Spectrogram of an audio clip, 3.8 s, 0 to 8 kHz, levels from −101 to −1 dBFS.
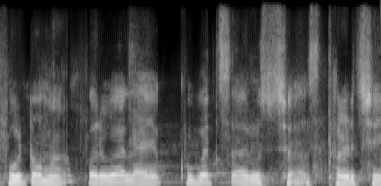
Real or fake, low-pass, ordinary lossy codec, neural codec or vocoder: fake; none; none; codec, 16 kHz, 4 kbps, X-Codec, HuBERT features, trained on general audio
